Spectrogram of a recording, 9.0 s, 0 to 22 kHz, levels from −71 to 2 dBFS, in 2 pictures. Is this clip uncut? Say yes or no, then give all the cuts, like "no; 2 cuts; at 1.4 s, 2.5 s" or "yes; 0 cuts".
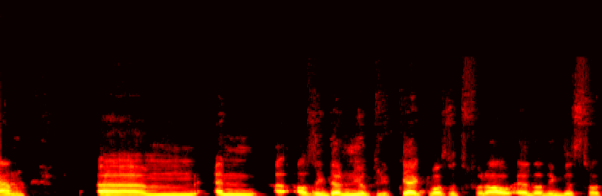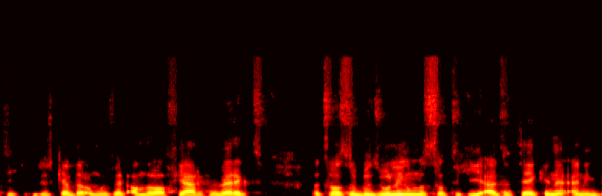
yes; 0 cuts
